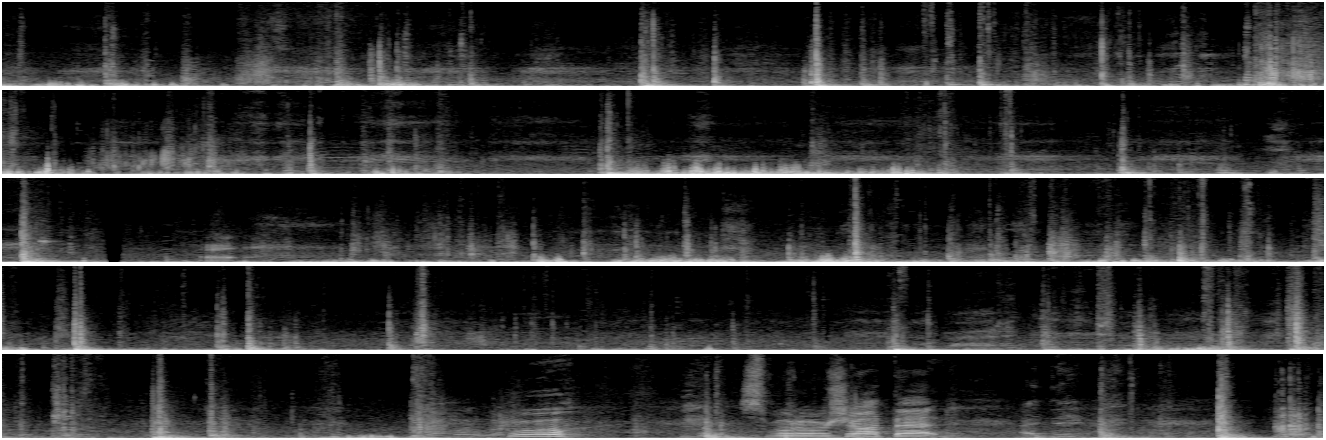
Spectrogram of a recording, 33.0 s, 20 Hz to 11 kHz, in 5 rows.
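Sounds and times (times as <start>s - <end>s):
knocks and thuds on wood: 0.0s - 2.5s, 3.2s - 9.0s, 9.6s - 13.7s, 15.8s - 22.1s, 24.2s - 27.8s, 31.9s - 33.0s.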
